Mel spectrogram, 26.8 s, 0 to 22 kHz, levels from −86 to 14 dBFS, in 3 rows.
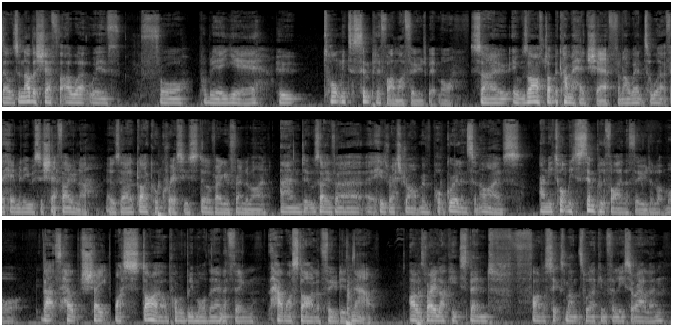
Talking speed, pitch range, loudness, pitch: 250 wpm, 100-125 Hz, -26 LUFS, 115 Hz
